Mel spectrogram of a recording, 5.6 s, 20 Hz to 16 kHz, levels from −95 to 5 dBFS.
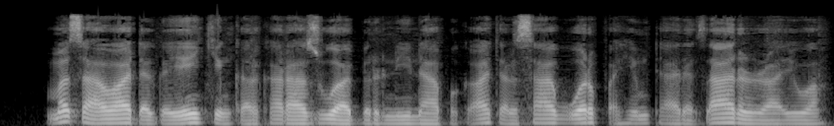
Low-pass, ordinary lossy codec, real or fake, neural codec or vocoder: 9.9 kHz; AAC, 48 kbps; real; none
